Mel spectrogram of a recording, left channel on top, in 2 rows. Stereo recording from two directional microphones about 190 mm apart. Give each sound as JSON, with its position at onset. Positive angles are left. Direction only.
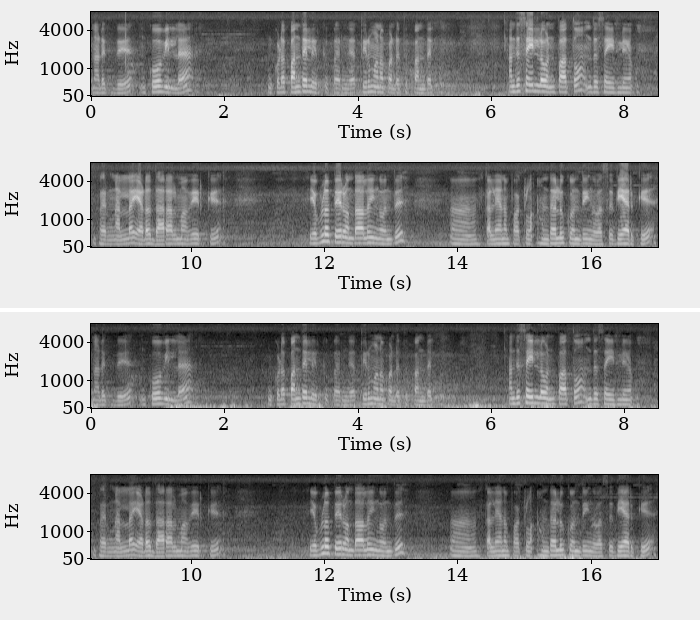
{"t": 0.0, "sound": "speech", "side_deg": -10}
{"t": 2.7, "sound": "speech", "side_deg": -10}
{"t": 6.2, "sound": "a woman's voice", "side_deg": -20}
{"t": 8.6, "sound": "speech", "side_deg": -15}
{"t": 11.8, "sound": "speech", "side_deg": -5}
